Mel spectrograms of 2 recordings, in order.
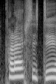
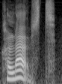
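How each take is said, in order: First: The ending is a voiced d sound. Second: The ending is a voiceless t sound. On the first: The speaker calls it wrong. "원래는 드지만 ... collapsed 하지 않고" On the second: The speaker calls it right. "t 발음이 납니다 ... 무성음화돼서"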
